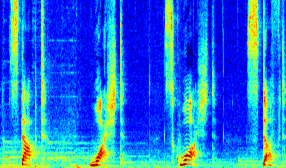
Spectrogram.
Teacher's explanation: If the verb is ending with the voiceless sound, such as these ones, the past simple ending is pronounced like T.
